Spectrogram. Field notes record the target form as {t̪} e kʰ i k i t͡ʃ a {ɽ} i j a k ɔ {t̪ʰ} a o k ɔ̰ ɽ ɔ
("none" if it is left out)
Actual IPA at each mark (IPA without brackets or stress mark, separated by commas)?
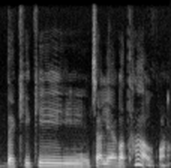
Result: d̪, l, t̪ʰ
